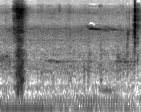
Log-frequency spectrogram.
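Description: A short, loud, wet slurp about a quarter second in as a saucy strip of braised food is sucked into the mouth off chopsticks, then quieter mouth sounds of chewing.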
